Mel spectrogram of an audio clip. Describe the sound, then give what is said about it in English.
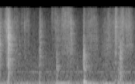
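Cards are shuffled and drawn during a card reading, heard as a few soft, crisp riffling bursts and slaps spaced apart. The sounds are faint, with no voices. “May I have a card for March, please?”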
